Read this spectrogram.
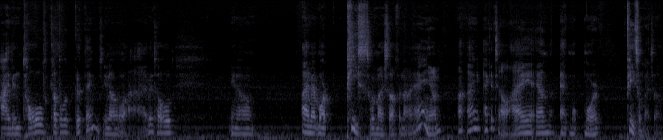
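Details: Adult man with cerebral palsy, a daily lifelong condition with speech problems since childhood; reports an occasional lisp, mid-sentence breaks and pauses, and a drawl; speech affected by cerebral palsy.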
